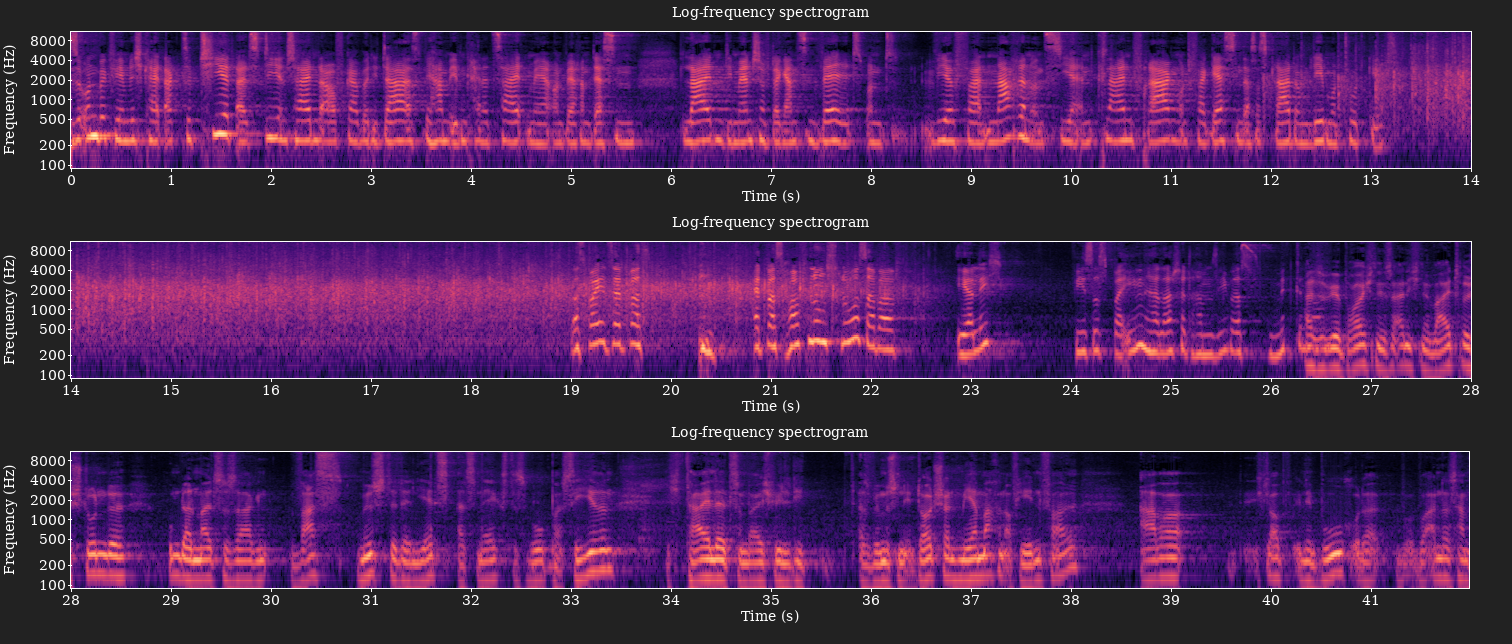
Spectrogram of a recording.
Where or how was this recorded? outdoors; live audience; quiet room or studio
live audience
